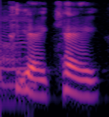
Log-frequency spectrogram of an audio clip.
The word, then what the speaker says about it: Pak: Oh, well, it was spelled P-A-C-K, like Pak, as opposed to P-A-K, which can be pronounced Pak or Pak. It doesn't matter.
